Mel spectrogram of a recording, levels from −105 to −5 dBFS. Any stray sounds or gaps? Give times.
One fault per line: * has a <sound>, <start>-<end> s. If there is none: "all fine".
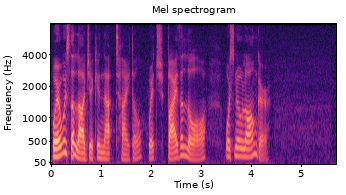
all fine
